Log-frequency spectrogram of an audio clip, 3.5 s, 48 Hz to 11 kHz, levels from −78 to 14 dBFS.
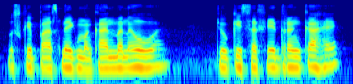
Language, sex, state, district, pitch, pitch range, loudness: Hindi, male, Uttar Pradesh, Lalitpur, 145 Hz, 135-145 Hz, -18 LUFS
